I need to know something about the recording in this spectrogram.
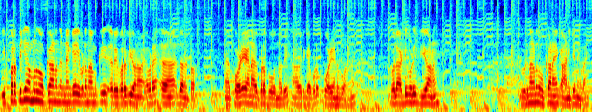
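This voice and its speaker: A man's voice: on the high side, fairly even intonation, quick pace, pauses often, music in the background. A man with a Kerala Malayalam accent vlogging casually and enthusiastically to viewers, mixing English words into his Malayalam. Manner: enthusiastic, repeats catchphrases of approval. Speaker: travel vlogger, host. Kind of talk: casual vlog commentary to viewers.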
